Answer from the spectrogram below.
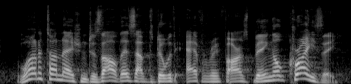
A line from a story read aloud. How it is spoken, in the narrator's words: Calamity called back impatiently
